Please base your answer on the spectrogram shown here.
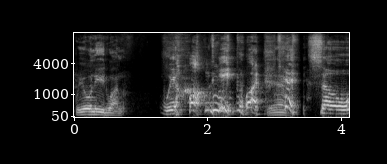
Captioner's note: chuckling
